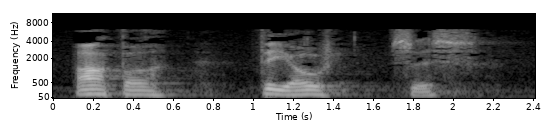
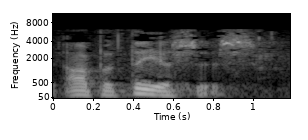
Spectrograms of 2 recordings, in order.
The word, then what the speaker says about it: apotheosis: I want to sort of amplify this idea of apotheosis actually is the way it's pronounced in the Greek, and I think that's the English pronunciation, apotheosis.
